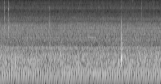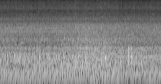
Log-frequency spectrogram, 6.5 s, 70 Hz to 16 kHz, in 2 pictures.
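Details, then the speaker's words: Carbureted Honda Vario 110 scooter (had a CDI replaced earlier, recently broke down), battery not yet charged: starts right away and ticks over at a steady, even idle, fine when revved; normal idle. "Oke, enak ya, langsung ya. Oke, langsung bunyi. Coba kita gas. Nah, sip ya, sudah sip."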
